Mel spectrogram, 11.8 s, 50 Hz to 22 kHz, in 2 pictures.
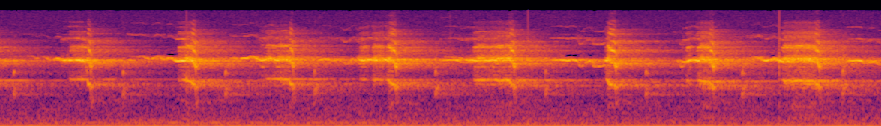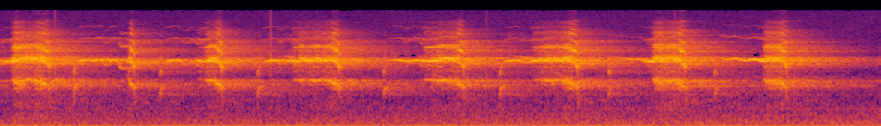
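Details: Angry peregrine falcon in a water-tower nest box, Orange, New South Wales, 8 November 2022, calling at its mate about missing breakfast; rhythmic series of harsh, pulsed cries repeated roughly every 0.7 seconds, steady and insistent.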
